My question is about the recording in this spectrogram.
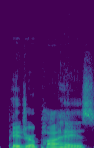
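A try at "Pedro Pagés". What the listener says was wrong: it looks like if you've never heard his name before, it is on paper in English looks like pages, but it yeah, Pedro Pages, but it is pronounced, I believe it's Pahis.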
